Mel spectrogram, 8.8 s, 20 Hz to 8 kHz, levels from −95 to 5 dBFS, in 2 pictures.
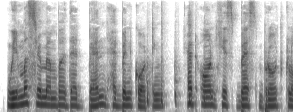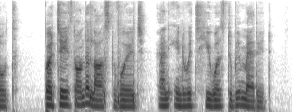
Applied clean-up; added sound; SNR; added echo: neural mask model RNNoise.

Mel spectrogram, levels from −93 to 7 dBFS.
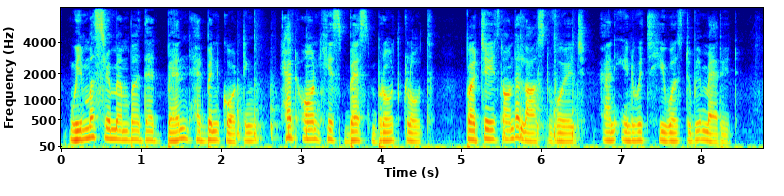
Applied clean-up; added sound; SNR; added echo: none; Knock / Wood; 12 dB; none.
